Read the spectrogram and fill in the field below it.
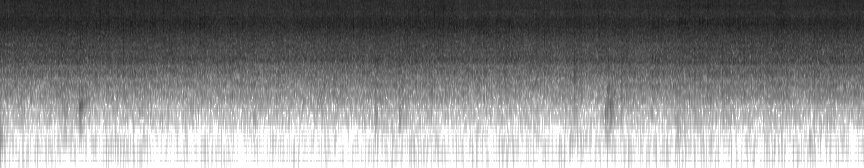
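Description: Prawn biryani masala, seasoned with salt and turmeric, sizzles steadily as it is sautéed in a hot pan, a continuous close frying hiss with faint stirring scrapes and no voices.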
